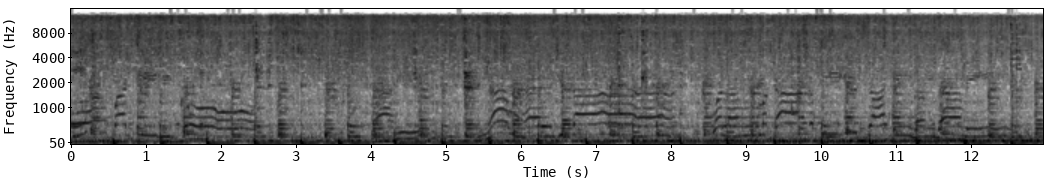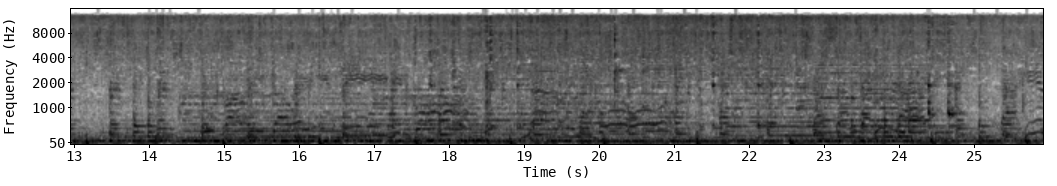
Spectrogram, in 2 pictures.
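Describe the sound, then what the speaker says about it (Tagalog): Garlic and onion are stirred and fried in a pan while cooking sardines with vegetables, giving a steady close sizzle with scraping stir strokes that runs throughout, without talk. "Haluin ng mabuti ang bawang at sibuyas."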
